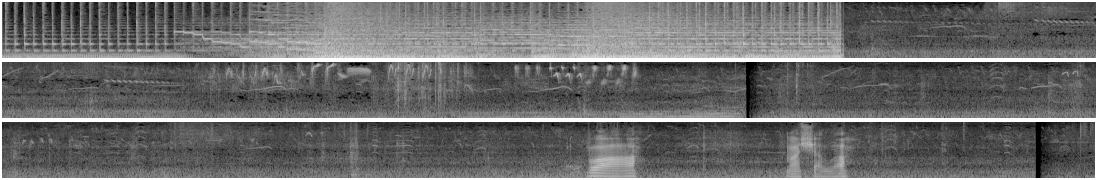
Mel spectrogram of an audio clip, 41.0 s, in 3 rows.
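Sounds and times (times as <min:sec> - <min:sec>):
outdoor background noise: 0:09.8 - 0:41.0
small birds chirping: 0:10.5 - 0:41.0.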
